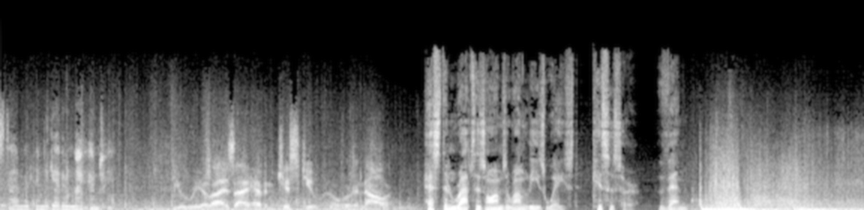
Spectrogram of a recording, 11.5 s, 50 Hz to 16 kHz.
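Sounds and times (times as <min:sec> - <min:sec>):
speech: 0:00.1 - 0:01.7, 0:02.3 - 0:10.2
Cadillac car exploding in a film scene: 0:09.2 - 0:11.5.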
